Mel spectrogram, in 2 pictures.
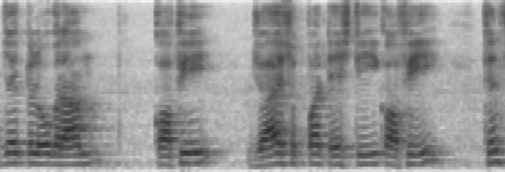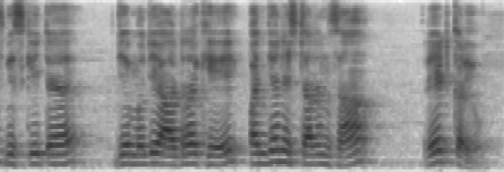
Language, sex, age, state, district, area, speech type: Sindhi, male, 45-60, Maharashtra, Thane, urban, read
